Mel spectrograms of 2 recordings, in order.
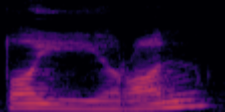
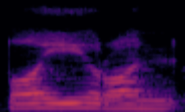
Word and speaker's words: طَيْرًا: طَيْرًا is a ta, not a ta. So ta is also a full mouth letter. So making sure that we say it with the thickness that it should be pronounced with, and also the bend in the word طَيْرًا.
